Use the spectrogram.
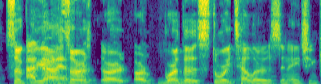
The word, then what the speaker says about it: griot: We right, we as griots, we as community leaders, hold on. As griot? Black men, griots, you know good and well, can't put, first of all, that got three syllables in it. Griot.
